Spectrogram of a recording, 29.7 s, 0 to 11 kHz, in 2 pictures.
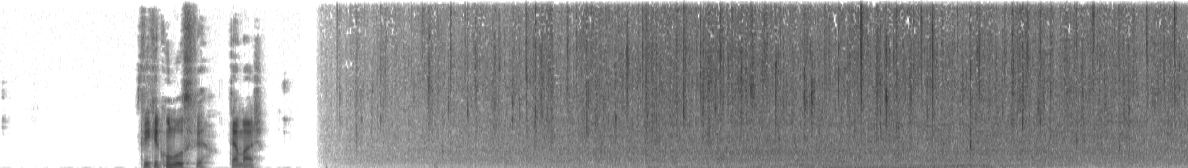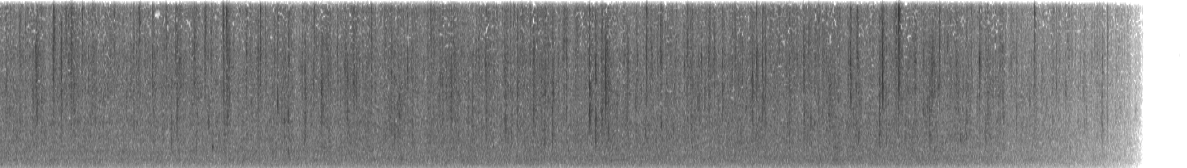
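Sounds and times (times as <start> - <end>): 
speech: 1.8 - 3.4
steady rain striking surfaces: 4.0 - 29.2
low rumbling swell: 7.0 - 14.2.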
